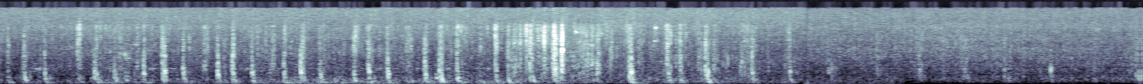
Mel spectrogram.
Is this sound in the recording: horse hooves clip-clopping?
yes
